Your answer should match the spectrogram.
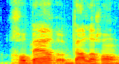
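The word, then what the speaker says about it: Vallerand: he's a Canadian scientist, Robert Valleron. He's French, so I will say it like that.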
